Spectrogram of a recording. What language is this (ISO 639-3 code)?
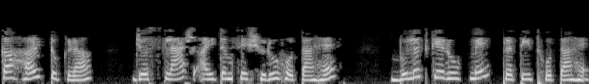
hin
